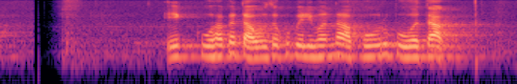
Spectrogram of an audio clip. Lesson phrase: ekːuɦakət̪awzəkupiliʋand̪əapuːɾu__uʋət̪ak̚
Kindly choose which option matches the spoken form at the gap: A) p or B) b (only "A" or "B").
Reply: A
